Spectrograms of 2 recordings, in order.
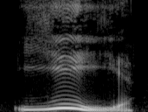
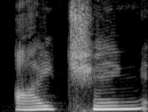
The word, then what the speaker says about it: I Ching: people say it's the I Ching, and then it's just an I and C-H-I-N-G. Well, the Yi Ching pronunciation is just a bit more Asian in its influence, and the I Ching, of course, is how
